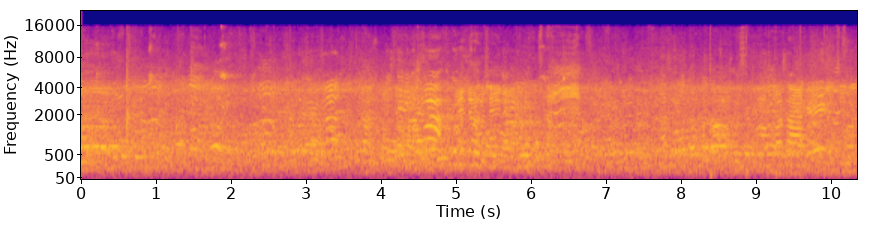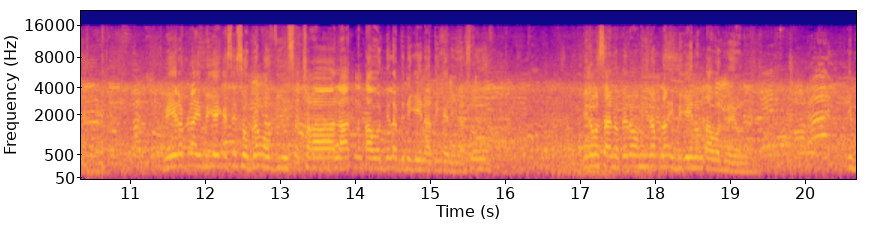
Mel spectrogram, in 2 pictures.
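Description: A crowd chatters and shouts loudly all around.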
